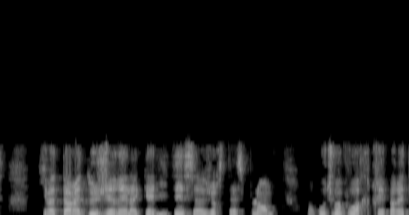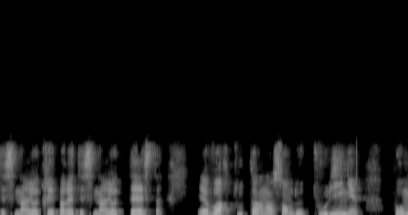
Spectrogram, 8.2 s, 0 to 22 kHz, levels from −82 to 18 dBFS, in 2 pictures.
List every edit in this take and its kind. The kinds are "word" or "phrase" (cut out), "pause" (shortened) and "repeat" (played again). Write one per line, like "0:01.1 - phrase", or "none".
0:04.5 - repeat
